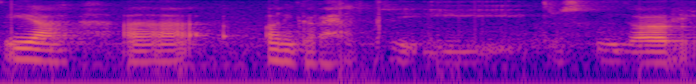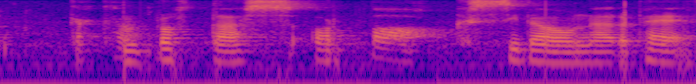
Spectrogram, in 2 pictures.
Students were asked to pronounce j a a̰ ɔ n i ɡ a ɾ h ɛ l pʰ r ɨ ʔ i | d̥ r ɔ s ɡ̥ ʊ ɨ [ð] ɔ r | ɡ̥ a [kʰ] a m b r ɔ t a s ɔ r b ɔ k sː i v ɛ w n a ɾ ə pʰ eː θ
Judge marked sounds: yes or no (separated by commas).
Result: yes, yes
